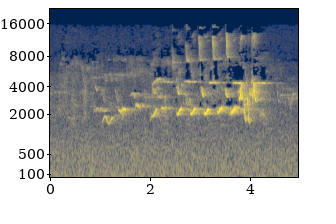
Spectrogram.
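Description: Tropical forest birds singing: scattered chirps, then a run of short rising notes at about four a second with other calls over it, the calls loudest a little before four seconds in.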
